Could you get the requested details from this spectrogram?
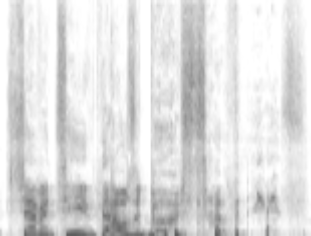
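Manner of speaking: ordinary talk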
